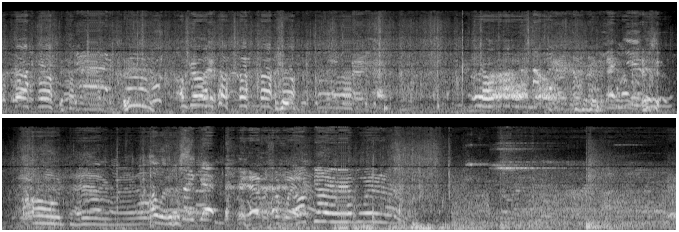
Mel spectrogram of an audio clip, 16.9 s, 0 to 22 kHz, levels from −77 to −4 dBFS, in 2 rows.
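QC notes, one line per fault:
1.12–1.20 s, 4.30–4.39 s, 12.68–12.77 s: Bluetooth stutter. In each of these three spots, incoming data stops arriving in time, so the receiver loops its last short slice of audio over and over until new data catches up. About 70 ms is affected each time, which fits roughly three lost packets of about 23 ms each. That gives a brief mechanical buzz. The sound then picks up further along, as though it had kept playing through the gap.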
